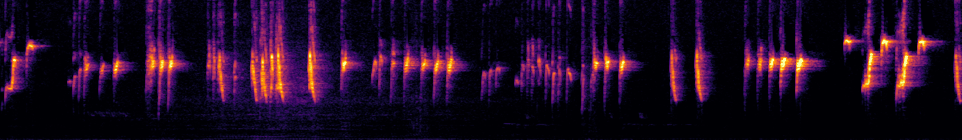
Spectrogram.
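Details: Kemade in busy, energetic song, recorded for training and luring other birds: near-continuous high, thin chirps and twitters in loose clusters, including one harsh rasping burst, building into dense slurred notes at the end.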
